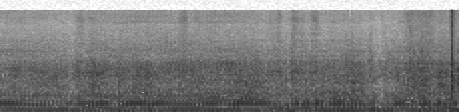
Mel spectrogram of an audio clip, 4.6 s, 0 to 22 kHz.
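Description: Yamaha Ténéré 700's parallel-twin engine, through an aftermarket exhaust, running at low revs off-road, its pitch rising and falling with the throttle. A brief sharp click sounds near the end.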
